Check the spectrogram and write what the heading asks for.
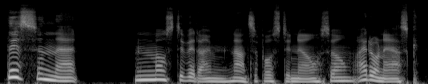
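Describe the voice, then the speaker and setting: An audiobook narrator voicing a lively, blunt teenage girl who exclaims and teases. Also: mid-range voice, moderate pace, smooth, no echo, studio quality, pitched above the performer's own voice, close to an everyday voice. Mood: guarded. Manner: bubbly, exclaiming.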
